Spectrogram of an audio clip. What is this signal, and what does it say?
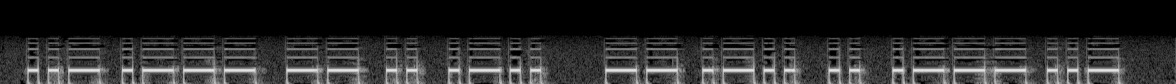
Morse code, heard as a keyed tone, about 12 wpm, 660 Hz. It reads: UJMIL MLIJU
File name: cw / IJLMU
